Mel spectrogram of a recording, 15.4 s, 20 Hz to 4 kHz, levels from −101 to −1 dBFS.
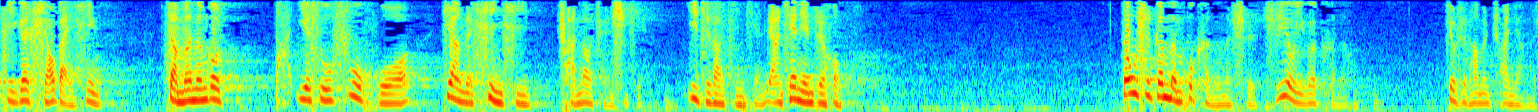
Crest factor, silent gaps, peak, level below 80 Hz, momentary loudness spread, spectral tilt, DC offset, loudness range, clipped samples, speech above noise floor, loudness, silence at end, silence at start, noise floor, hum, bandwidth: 18 dB; none; -6 dBFS; -52 dBFS; 17 LU; -11 dB/octave; under 0.1%; 5 LU; under 0.1%; 33 dB; -23 LUFS; 0 s; 0 s; -55 dBFS; none; 4 kHz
